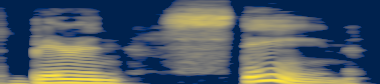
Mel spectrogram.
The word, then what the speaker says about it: Berenstain: part of it is Baron stain like a stain on the carpet I would never have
